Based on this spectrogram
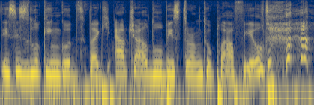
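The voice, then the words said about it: Put-on Russian accent. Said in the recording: “I just always do Russian to him as a joke”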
